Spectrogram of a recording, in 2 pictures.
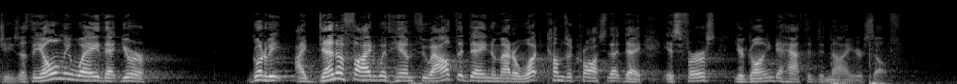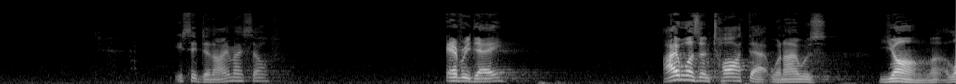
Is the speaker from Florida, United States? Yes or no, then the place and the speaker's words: yes; Jupiter, Florida, United States; My brother worked here in Jupiter in high school. My dad worked here for many years back when I was in high school here. And this is my hometown.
